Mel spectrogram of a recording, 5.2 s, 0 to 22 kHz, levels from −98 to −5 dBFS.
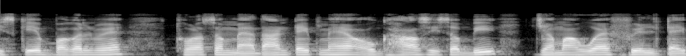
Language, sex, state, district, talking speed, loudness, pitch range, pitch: Hindi, male, Jharkhand, Garhwa, 220 wpm, -17 LUFS, 125-140 Hz, 135 Hz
